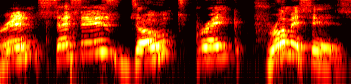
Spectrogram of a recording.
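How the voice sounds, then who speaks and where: In a put-on character voice, the speaker goes at a very slow pace with a fairly high pitch. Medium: read story.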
